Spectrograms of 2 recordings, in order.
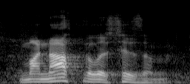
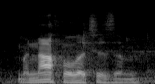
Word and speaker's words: Monothelitism: So the error is called Monothelitism. – Say that again. – Monothelitism. Yeah. I prefer monothelitism, but that is not the proper way to say it, apparently.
